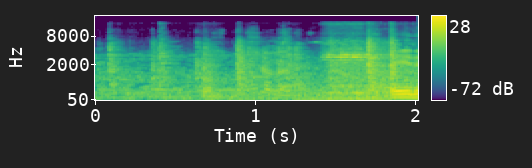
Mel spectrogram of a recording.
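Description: Paper wrapper crinkling as fingers peel it back from a wrapped roll, a run of small, irregular crackles.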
